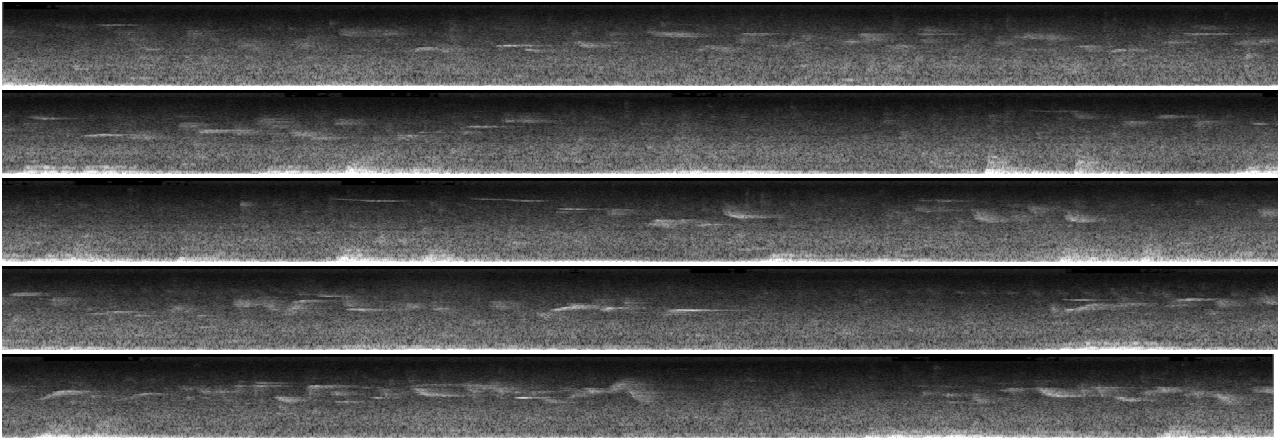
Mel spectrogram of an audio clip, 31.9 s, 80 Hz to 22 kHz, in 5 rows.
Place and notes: Rue Léon Metz, Esch-sur-Alzette, Luxemburg - cars hitting manhole percussion
cars at the nearby junction hit a manhole cover, which can be heard in a tube, 50m away under this bridge
(Sony PCM D50, Primo EM272)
